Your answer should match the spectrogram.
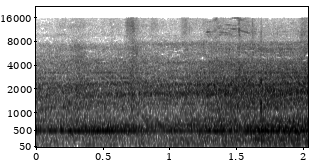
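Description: Faint steady hum of a running LED mini projector's cooling fan, with one thin, even tone held throughout.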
